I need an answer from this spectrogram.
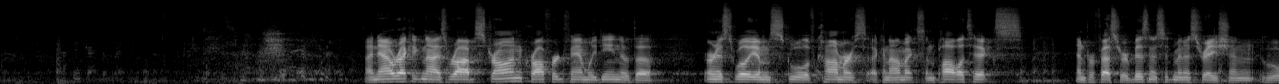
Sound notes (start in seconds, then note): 2.2 laughter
